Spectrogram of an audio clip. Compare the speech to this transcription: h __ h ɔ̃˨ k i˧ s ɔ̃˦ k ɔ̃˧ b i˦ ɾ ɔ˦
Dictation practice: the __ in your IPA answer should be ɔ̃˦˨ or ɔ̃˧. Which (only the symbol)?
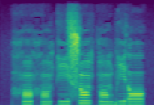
ɔ̃˧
